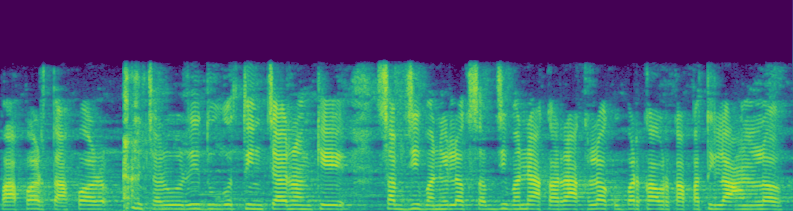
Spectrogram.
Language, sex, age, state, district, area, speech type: Maithili, female, 60+, Bihar, Supaul, rural, spontaneous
